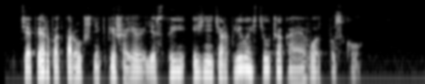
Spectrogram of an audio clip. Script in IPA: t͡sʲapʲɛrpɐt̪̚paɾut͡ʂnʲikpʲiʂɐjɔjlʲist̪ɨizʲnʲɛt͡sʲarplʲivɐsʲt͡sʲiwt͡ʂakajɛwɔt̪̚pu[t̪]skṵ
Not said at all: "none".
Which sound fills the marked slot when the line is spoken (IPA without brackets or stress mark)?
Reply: none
